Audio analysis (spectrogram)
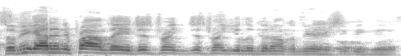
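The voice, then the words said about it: Southern drawl. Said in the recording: “my southern drawl came out again”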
